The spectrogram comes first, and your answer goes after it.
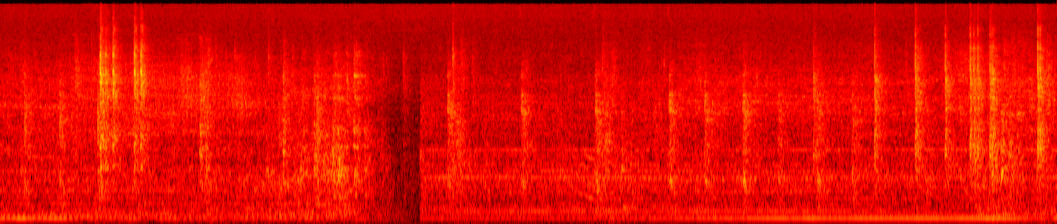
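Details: Garage door after white lithium grease, new hinges and nylon rollers: steady low opener hum with only a few light clicks and no squeal or rattle, door runs smooth and quiet.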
